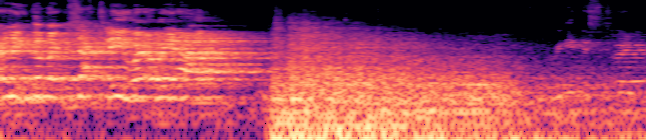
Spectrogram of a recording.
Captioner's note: explosion in the distance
